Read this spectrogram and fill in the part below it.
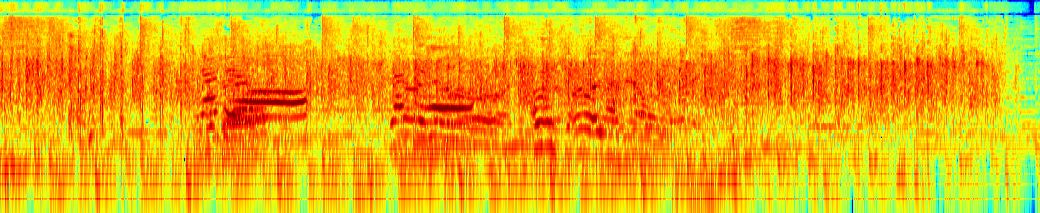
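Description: Studio audience on a Korean TV health show clapping to welcome a doctor, a steady loud wash of applause running throughout, with a host's voice and a brief greeting over it.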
